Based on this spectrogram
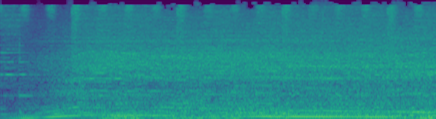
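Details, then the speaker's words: Volkswagen Golf R just after its exhaust was fixed; it previously rumbled badly. The engine revs and settles with an even, steady drone, much quieter, with no rumble or rattle. Smooth running after the exhaust repair. "it is so much smoother now before it would like do it would Rumble really bad it's so much quieter now"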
